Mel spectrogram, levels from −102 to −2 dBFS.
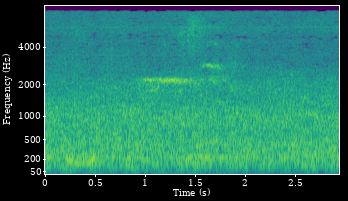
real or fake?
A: fake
